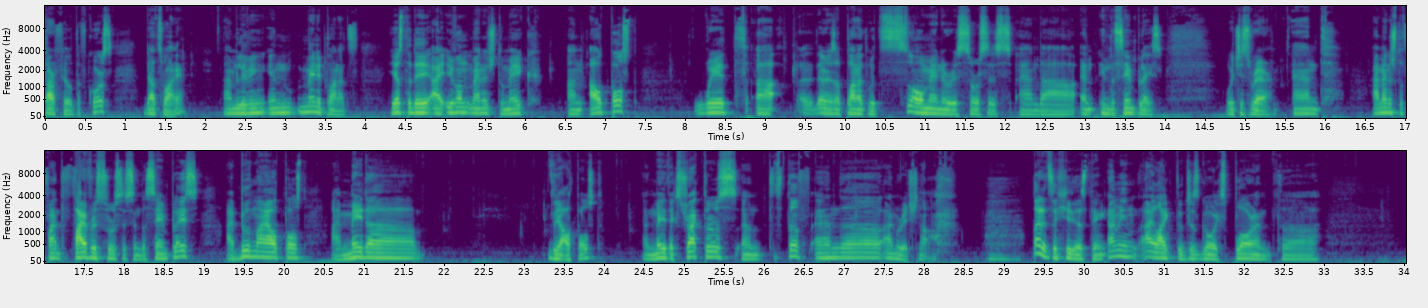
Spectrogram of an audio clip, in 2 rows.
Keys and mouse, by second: 6.4-11.9 alt+drag.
